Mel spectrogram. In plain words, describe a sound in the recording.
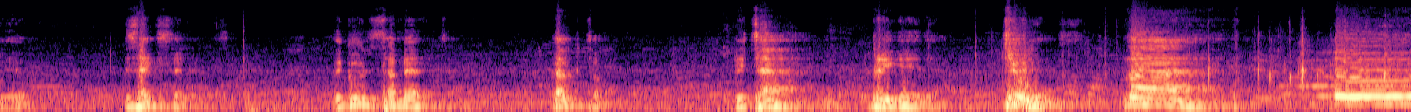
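A man speaks loudly into a microphone in short bursts, echoing outdoors.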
